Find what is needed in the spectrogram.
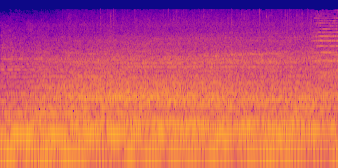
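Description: Live metal band's music, past the heavy guitar riffing: a sustained, dark-sounding chord is held over a low note pulsing about three times a second.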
